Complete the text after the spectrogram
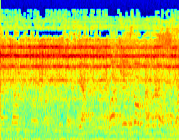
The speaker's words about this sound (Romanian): În sfârșit, clopotul de incendiu.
